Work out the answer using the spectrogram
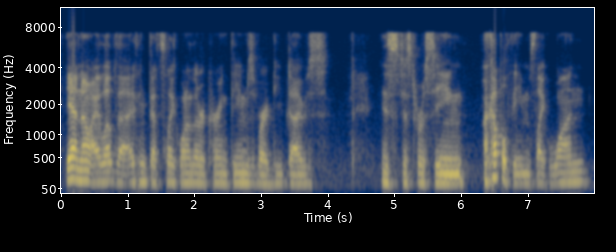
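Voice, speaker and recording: A man's voice: mid-range voice, flat delivery, unhurried, highs cut off. A man co-hosting a podcast in casual chat, talking loosely with many fillers and frequent laughs. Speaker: podcast co-host.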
